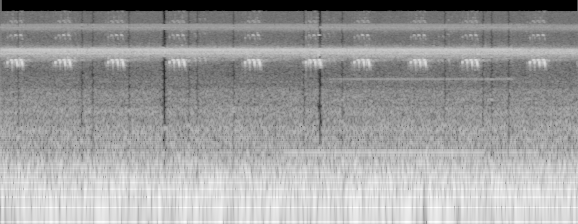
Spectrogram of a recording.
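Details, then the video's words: Regular chirps of crickets after dark, quick bright pulses close to two per second, accompanied by unbroken shrill insect buzzing and a faint deep hum. "night crickets asmr for you"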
